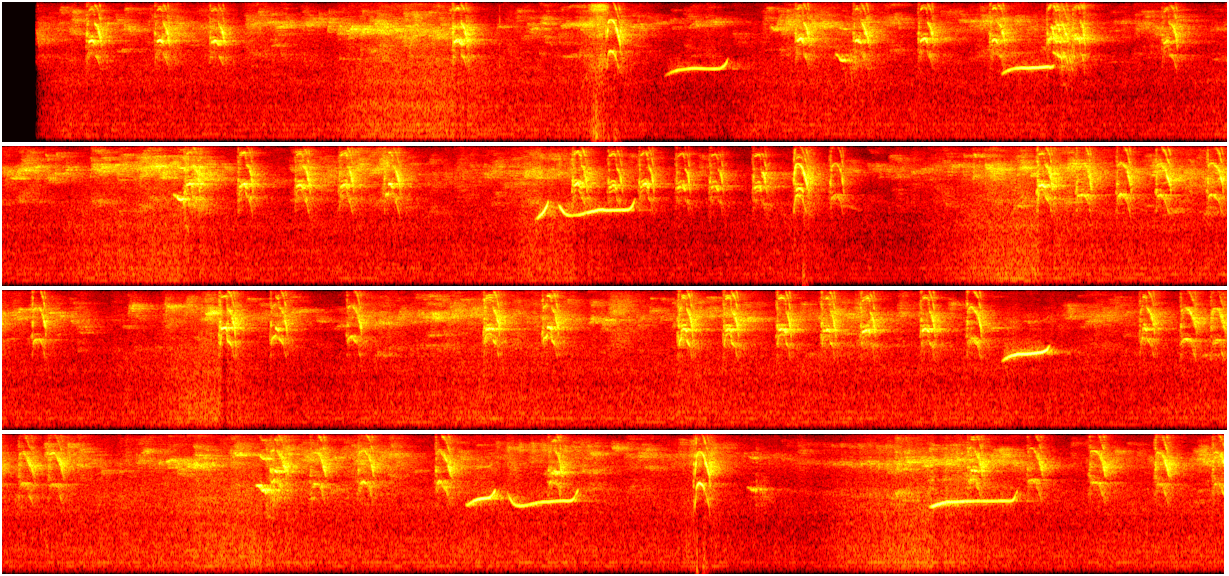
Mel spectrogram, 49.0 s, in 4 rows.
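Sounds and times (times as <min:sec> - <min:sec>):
birds chirping: 0:00.4 - 0:48.9
short rising whistle: 0:05.9 - 0:07.4, 0:46.0 - 0:47.0.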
